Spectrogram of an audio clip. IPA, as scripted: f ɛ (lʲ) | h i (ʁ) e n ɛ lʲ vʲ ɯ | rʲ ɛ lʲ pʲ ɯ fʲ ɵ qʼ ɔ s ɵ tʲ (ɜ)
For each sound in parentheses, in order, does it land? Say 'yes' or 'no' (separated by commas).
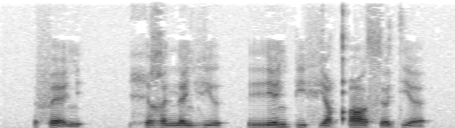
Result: yes, yes, yes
